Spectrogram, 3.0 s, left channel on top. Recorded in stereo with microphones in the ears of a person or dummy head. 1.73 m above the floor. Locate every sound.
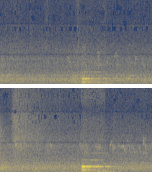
1.6 s a piano: 50° right (ahead or behind), 1.1 m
